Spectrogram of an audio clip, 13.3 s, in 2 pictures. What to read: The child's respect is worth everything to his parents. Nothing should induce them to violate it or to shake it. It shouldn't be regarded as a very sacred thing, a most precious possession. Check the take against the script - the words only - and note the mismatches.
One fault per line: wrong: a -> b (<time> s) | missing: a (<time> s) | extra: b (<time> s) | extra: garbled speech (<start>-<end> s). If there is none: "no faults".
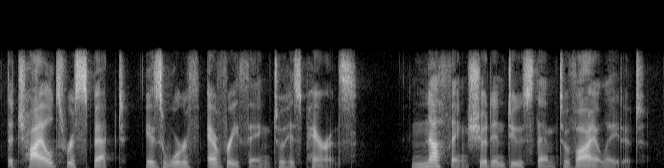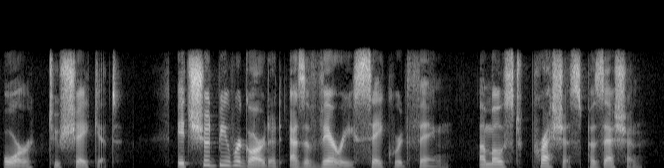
wrong: shouldn't -> should (8.5 s)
